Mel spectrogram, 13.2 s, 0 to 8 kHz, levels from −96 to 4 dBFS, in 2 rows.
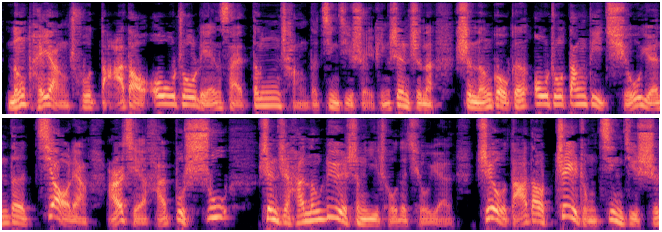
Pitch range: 120-185 Hz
